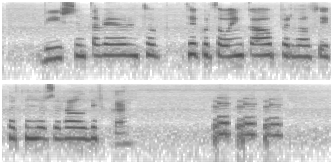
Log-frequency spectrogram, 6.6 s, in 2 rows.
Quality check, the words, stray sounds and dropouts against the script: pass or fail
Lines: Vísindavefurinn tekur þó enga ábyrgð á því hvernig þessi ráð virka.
fail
